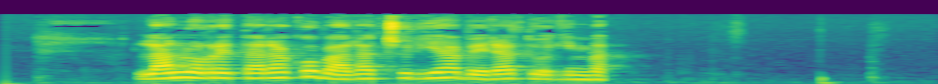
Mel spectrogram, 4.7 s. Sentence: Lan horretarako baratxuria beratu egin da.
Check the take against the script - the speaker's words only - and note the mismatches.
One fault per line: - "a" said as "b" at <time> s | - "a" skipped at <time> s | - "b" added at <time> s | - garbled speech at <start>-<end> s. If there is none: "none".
none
